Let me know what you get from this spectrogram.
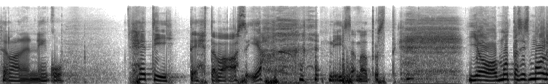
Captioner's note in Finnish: Naurahtaa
